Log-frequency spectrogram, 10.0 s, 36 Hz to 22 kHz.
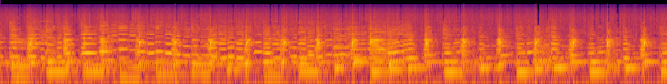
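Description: Instrumental break of a 1940s western song played from a 78 rpm record: a small band playing a melody over a steady, even beat.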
